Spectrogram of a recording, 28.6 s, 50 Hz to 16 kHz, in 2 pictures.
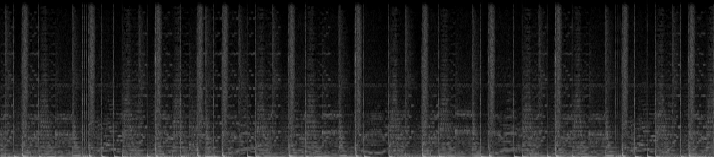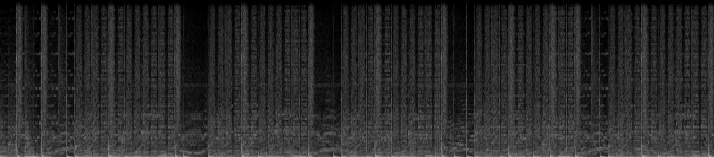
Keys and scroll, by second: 7.8 ctrl+t, 27.4 ctrl+t.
